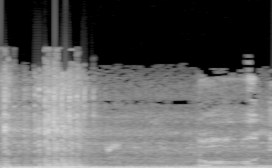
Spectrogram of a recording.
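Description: A vehicle engine running steadily with a low hum, under speech, with a short sharp noise near the start.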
